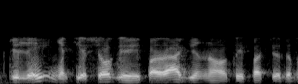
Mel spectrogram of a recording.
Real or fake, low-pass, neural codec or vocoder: fake; 3.6 kHz; codec, 16 kHz, 4 kbps, FunCodec, trained on Chinese and English, 50 frames a second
